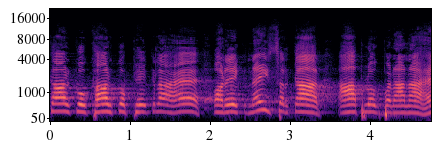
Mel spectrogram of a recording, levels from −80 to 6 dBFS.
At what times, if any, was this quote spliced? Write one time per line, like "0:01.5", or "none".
0:01.9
